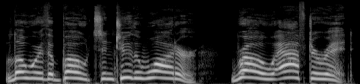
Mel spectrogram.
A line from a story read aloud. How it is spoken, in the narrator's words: they shouted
